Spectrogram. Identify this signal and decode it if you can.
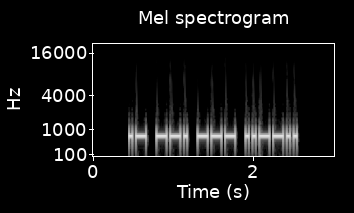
Morse code, heard as a keyed tone, about 28 wpm, 700 Hz. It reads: AGO?
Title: 3x Word-Spacing - Sentences from Top 500 Words - 28wpm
